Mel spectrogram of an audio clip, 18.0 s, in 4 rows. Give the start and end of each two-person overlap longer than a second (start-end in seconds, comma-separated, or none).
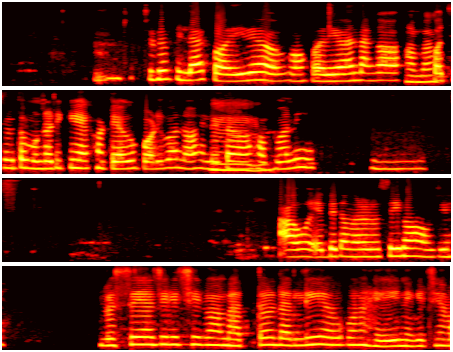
none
